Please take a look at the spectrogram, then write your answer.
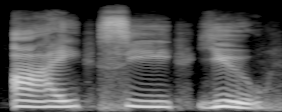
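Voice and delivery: slow, hushed, tender; gentle divine voice. Retold or imitated. God speaking to the weeping mother, slow and tender. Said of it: "And all I heard was".

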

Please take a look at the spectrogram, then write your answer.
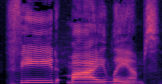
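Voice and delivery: drawn out, each word set down; slow, weighty command. Acted. Jesus to Peter on the shore, slow and weighty. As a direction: let the words land heavily.

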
